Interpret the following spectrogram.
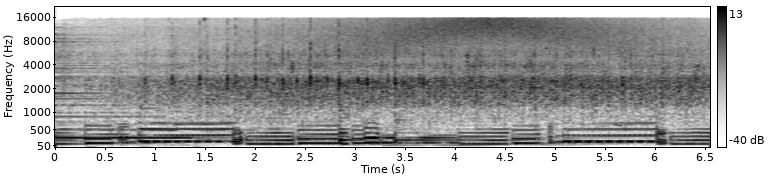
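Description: Live jazz-fusion band playing: held chords and notes that change about once a second over a soft wash, with a quick run of repeated notes near the end.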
